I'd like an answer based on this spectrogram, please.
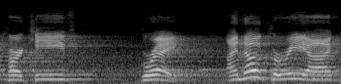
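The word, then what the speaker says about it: Kharkiv: that correct is it karkiv is the pronunciation right karkiv great i know korea i've got a bunch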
